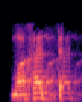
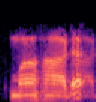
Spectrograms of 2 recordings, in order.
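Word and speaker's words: महाड: ಪರಿಚಯ ಆಗಿದ್ದಾರೆ ಅಂತ ಹೇಳಿ ಮಹದ್ ಅಂತಾರೆ ಮಹದ್ ಆದರೆ ಈ ಕಡೆ ಮಹಾರಾಷ್ಟ್ರ ಸಮಿತಿ ಇರತಕ್ಕಂತವರು ನಮಗೆ ಗೊತ್ತು ಮಹಾಡ ಅದರ ಹೆಸರು ಇನ್ನೊಂದು ಹೇಳಬೇಕಾದರೆ ಮಹರ್ ಅಂತಾರೆ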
